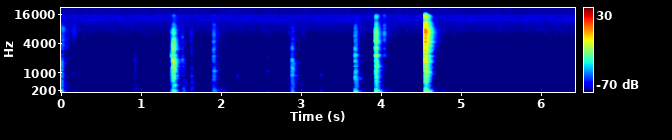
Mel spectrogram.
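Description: A handful of short, sharp clicks and taps from small camera-rig hardware being handled, about six in all and spread out, the loudest about four and a half seconds in.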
